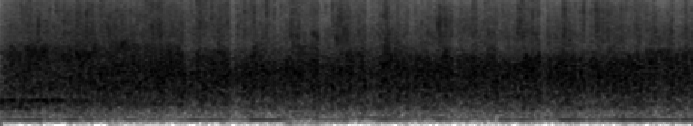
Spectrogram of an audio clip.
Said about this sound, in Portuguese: Posso ouvir um amém aí, um glória a Deus e um aplauso? Pelo amor do nosso Senhor.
